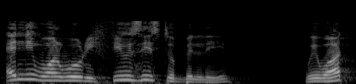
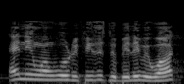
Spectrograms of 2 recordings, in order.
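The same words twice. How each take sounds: First: Said in the usual way. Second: Higher, louder call to the congregation; louder retake. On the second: Shown as a demonstration. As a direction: say it again with more force. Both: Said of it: "Let's go again".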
